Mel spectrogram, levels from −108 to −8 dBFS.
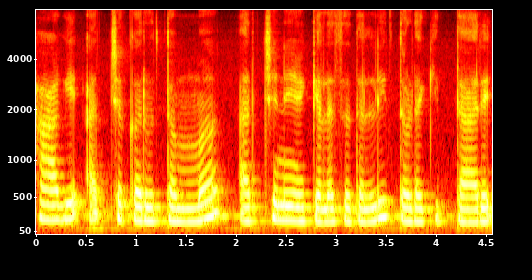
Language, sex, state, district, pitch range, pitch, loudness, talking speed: Kannada, female, Karnataka, Bangalore, 175-210 Hz, 185 Hz, -15 LUFS, 80 wpm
